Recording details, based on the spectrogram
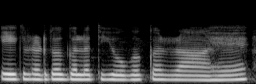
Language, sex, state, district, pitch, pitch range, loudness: Hindi, female, Uttar Pradesh, Shamli, 225 Hz, 215-235 Hz, -15 LUFS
